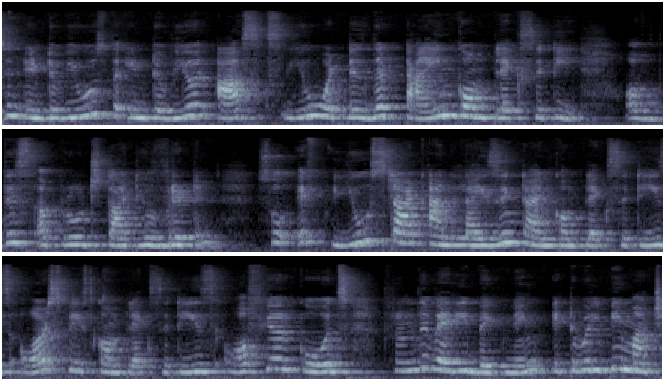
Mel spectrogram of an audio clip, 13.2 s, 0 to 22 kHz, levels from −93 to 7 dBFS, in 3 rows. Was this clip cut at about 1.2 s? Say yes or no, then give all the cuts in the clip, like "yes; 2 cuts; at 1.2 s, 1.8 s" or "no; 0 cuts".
no; 0 cuts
